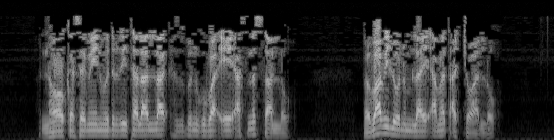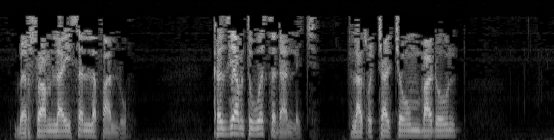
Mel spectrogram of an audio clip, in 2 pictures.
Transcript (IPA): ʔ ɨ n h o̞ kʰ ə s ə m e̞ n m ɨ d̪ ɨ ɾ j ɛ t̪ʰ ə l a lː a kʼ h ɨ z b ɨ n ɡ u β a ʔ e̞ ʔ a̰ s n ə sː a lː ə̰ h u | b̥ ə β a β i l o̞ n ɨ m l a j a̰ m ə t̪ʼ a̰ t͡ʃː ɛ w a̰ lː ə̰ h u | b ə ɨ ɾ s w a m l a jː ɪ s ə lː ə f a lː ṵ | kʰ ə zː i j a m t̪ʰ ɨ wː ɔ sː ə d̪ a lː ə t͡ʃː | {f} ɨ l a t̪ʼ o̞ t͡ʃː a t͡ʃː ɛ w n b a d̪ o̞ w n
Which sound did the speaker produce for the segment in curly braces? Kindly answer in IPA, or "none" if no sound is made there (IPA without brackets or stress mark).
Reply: f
